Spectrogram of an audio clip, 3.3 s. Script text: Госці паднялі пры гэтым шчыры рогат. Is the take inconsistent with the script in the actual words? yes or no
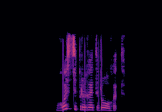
yes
